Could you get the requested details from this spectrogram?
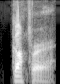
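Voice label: "goffer", American English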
